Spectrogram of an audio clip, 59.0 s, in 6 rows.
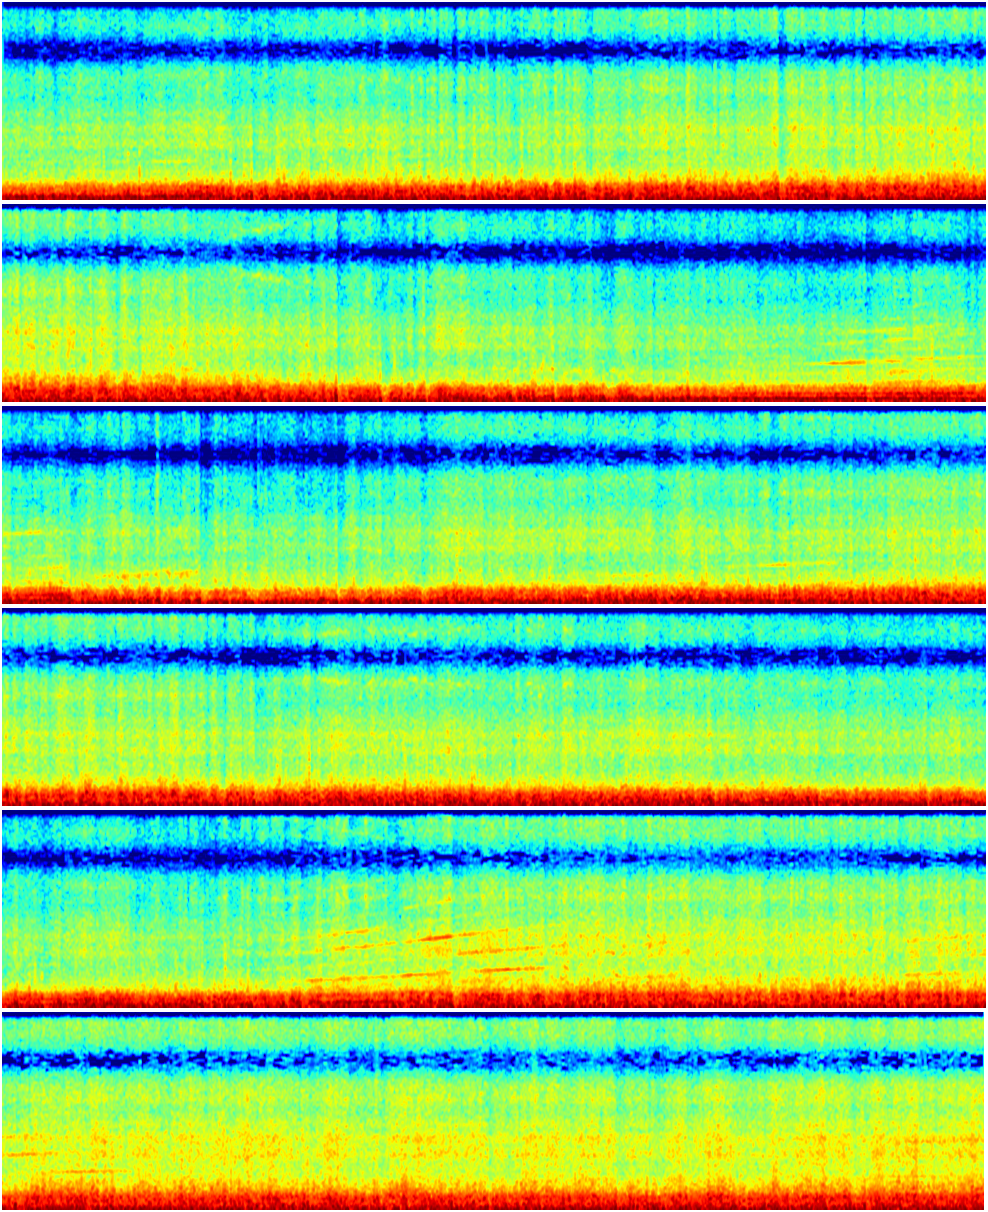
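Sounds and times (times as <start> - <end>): car engine revving: 0.0 - 30.9, 38.0 - 52.2
wind and road noise: 0.0 - 59.0.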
